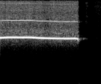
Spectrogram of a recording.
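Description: Small brass whistle blown in one long steady blast, a single high tone with a breathy hiss, cutting off about one and a half seconds in. It signals time's up at the end of a countdown.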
